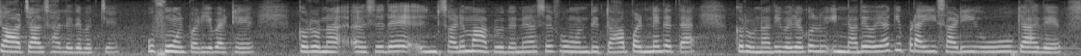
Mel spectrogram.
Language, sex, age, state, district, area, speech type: Dogri, female, 18-30, Jammu and Kashmir, Jammu, urban, spontaneous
